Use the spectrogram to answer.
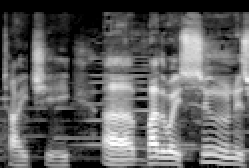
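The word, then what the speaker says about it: Sun: soon style of Tai Chi by the way soon is pronounced it's pronounced soon like swn it's spelled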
